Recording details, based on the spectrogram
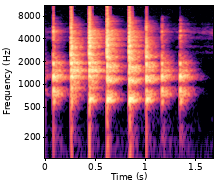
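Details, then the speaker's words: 1980s Fernandez Les Paul fretboard inlay after repair and polishing, previously very loose and sticking up: eight crisp woody taps with no papery rattle, sounding like the fretboard on either side; solid inlay after repair. "Now it sounds just like the wood. It sounds just like the fretboard on either side"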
